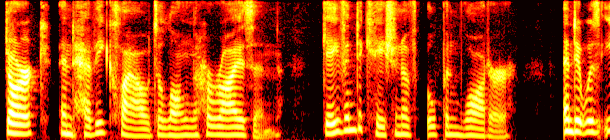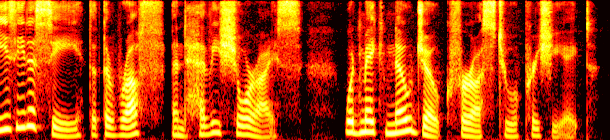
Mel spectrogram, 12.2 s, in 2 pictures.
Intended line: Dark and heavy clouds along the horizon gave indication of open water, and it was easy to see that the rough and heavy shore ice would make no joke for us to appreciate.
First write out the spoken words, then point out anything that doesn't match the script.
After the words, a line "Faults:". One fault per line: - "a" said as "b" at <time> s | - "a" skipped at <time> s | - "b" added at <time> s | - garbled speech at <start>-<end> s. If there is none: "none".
Dark and heavy clouds along the horizon gave indication of open water, and it was easy to see that the rough and heavy shore ice would make no joke for us to appreciate.
Faults:
none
